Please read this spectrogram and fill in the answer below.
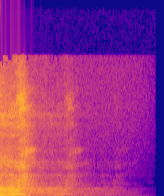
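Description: The end of a backing song: a held, wavering vocal note, sung or hummed, fades out over about a second and a half into silence.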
